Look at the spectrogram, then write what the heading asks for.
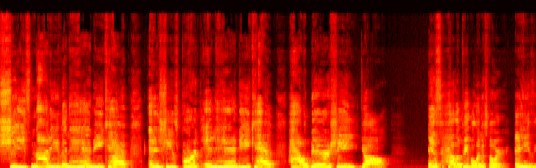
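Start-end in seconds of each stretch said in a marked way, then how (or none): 0.0-7.1 slow high-pitched yelling. Retelling how a man rode past in the store: imitating a man yelling.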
